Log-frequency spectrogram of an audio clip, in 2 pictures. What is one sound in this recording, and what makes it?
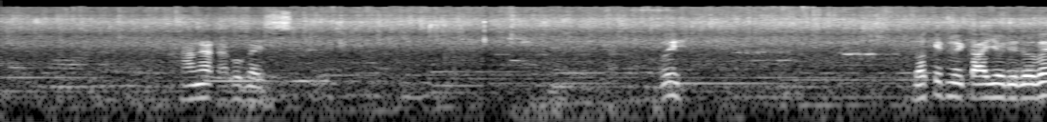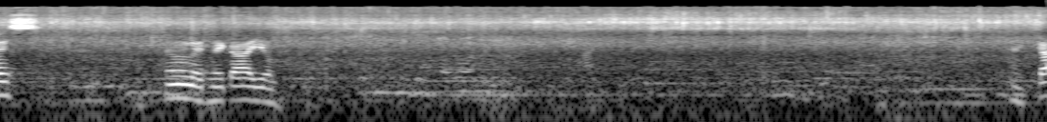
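Rain patters steadily on wet pavement outdoors.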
